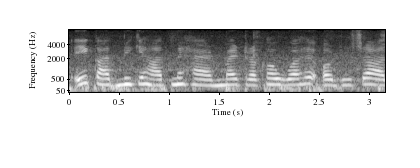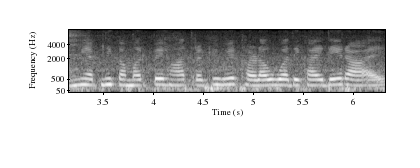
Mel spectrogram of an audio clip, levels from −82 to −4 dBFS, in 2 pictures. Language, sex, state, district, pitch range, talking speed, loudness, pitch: Hindi, female, Bihar, Gopalganj, 235-260 Hz, 235 wpm, -15 LUFS, 245 Hz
